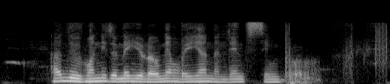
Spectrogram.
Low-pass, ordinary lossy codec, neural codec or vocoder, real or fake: 7.2 kHz; Opus, 64 kbps; codec, 16 kHz, 0.5 kbps, X-Codec, HuBERT features, trained on general audio; fake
